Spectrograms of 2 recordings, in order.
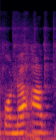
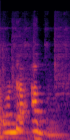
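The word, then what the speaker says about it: Pondaag: Enggak tuh bener Ponda Ab. Gue juga soalnya baca kayak kan gue agak diseleksi gitu ya. Ini apa bacanya gitu? Ponda kali gitu. Pance Ponda. Ponda Ab namanya. Oh bukan bener Ponda. Ini nggak ada nih Ponda Ab.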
